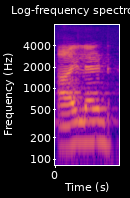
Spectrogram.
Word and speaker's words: island: will say pneumatic and when s and L come together you will not read s like we say island Isle and islet in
